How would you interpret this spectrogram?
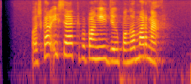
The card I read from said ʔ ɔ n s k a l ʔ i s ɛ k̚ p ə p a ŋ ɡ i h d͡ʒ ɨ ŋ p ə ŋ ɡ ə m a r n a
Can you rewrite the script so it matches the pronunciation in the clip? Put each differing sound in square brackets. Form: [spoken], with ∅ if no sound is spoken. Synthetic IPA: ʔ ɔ [∅] s k a [r] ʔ i s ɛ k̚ p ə p a ŋ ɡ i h d͡ʒ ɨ ŋ p ə ŋ ɡ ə m a r n a

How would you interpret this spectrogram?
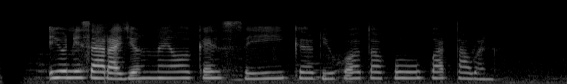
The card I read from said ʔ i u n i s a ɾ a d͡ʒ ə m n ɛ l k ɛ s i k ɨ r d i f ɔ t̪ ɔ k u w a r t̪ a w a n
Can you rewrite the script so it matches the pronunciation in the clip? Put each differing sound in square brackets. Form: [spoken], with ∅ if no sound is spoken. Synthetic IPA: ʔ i u n i s a ɾ a d͡ʒ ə [ŋ] n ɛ l k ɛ s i k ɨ r d i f ɔ t̪ ɔ k u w a r t̪ a w a n

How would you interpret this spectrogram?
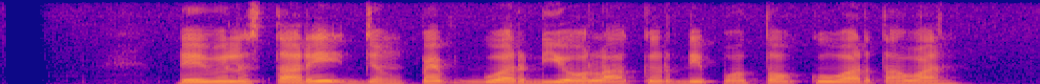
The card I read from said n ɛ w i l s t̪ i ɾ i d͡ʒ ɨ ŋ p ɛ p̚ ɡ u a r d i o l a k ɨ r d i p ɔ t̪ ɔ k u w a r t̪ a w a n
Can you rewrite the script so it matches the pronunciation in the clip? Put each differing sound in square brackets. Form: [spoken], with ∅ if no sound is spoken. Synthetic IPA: [d] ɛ w i l s t̪ [a] ɾ i d͡ʒ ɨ ŋ p ɛ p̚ ɡ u a r d i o l a k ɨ r d i p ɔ t̪ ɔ k u w a r t̪ a w a n

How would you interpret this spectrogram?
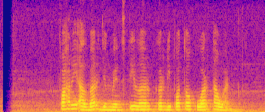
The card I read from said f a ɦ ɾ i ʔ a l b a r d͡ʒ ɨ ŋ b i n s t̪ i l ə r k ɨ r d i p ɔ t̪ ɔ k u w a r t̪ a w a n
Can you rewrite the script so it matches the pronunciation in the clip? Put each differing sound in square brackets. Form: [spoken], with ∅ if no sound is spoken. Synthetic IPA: f a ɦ ɾ i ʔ a l b a r d͡ʒ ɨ ŋ b [ɛ] n s t̪ i l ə r k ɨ r d i p ɔ t̪ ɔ k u w a r t̪ a w a n

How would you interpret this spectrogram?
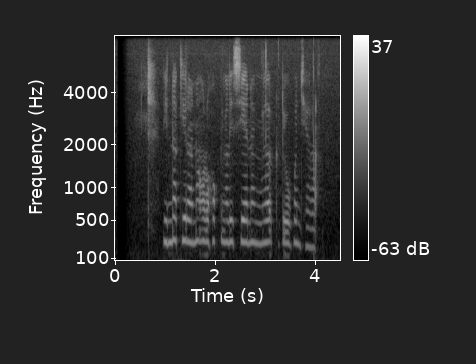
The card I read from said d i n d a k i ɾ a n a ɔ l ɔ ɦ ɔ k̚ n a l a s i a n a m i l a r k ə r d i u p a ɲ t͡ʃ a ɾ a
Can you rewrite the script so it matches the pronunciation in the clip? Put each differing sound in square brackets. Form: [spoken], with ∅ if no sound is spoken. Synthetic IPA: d i n d a k i ɾ a n a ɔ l ɔ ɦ ɔ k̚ [ŋ] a l [i] s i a n a m i l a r k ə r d i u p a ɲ t͡ʃ a ɾ a

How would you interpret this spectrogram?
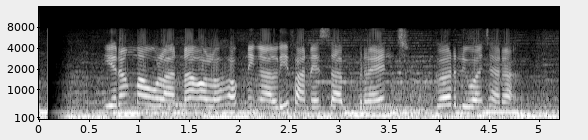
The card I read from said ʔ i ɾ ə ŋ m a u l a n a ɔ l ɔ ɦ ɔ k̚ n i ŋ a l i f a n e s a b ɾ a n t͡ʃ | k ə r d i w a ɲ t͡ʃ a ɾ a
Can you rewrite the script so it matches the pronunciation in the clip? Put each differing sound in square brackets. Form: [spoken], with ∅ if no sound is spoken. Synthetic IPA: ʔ i ɾ ə ŋ m a u l a n a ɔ l ɔ ɦ ɔ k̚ n i ŋ a l i f a n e s a b ɾ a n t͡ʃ | k ə r d i w a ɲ t͡ʃ a ɾ a

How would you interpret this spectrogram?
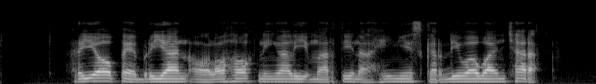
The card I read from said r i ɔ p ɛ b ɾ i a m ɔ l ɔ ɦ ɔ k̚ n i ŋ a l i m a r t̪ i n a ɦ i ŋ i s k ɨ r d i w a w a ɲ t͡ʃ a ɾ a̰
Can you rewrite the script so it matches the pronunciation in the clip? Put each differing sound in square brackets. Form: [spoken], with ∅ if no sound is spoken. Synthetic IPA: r i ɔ p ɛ b ɾ i a [n] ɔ l ɔ ɦ ɔ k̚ n i ŋ a l i m a r t̪ i n a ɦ i ŋ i s k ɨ r d i w a w a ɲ t͡ʃ a ɾ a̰

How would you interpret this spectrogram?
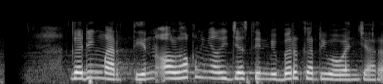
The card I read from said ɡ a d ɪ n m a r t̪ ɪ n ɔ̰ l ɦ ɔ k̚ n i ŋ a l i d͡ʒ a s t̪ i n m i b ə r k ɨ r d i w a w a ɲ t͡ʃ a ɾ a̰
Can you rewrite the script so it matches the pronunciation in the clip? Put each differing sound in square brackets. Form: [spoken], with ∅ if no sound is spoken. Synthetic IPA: ɡ a d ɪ [ŋ] m a r t̪ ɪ n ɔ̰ l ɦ ɔ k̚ n i ŋ a l i d͡ʒ a s t̪ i n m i b ə r k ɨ r d i w a w a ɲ t͡ʃ a ɾ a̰

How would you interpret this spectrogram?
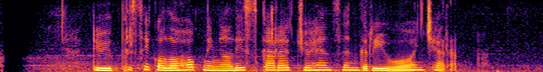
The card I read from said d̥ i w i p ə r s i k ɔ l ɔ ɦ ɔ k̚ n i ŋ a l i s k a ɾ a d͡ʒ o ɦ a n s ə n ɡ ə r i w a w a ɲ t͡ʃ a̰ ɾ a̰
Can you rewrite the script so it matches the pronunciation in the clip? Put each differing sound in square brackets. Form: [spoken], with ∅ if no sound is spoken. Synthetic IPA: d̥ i w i p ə r s i k ɔ l ɔ ɦ ɔ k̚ n i ŋ a l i s k a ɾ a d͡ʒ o ɦ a n s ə n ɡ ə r i w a w a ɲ t͡ʃ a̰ ɾ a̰

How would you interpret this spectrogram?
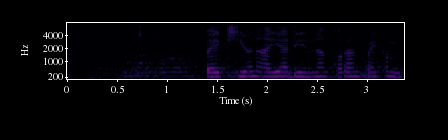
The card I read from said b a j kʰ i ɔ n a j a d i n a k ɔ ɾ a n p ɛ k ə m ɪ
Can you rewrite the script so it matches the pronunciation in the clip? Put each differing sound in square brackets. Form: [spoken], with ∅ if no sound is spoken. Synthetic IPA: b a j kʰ i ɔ n a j a d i n a k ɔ ɾ a n p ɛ k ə m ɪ

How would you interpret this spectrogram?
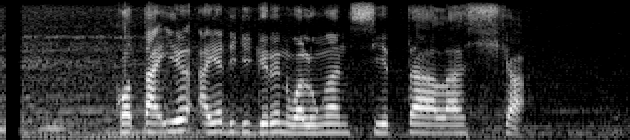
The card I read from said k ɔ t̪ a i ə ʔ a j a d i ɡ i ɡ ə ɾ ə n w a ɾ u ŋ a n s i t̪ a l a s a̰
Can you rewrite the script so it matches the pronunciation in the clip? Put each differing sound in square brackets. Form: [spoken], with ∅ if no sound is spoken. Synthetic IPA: k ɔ t̪ a i ə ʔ a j a d i ɡ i ɡ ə ɾ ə n w a [l] u ŋ a n s i t̪ a l a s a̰

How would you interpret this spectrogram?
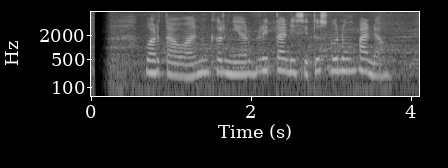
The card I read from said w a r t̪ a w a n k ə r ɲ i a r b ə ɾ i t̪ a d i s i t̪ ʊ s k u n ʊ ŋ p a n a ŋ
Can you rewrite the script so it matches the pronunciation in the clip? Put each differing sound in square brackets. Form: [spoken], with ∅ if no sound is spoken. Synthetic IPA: w a r t̪ a w a n k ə r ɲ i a r b ə ɾ i t̪ a d i s i t̪ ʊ s [ɡ] u n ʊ ŋ p a [d] a ŋ

